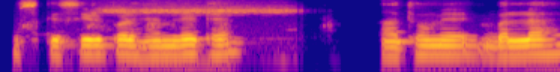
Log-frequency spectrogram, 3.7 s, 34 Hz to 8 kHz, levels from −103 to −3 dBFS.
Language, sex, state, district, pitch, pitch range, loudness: Hindi, male, Uttar Pradesh, Hamirpur, 130 Hz, 125-140 Hz, -23 LUFS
